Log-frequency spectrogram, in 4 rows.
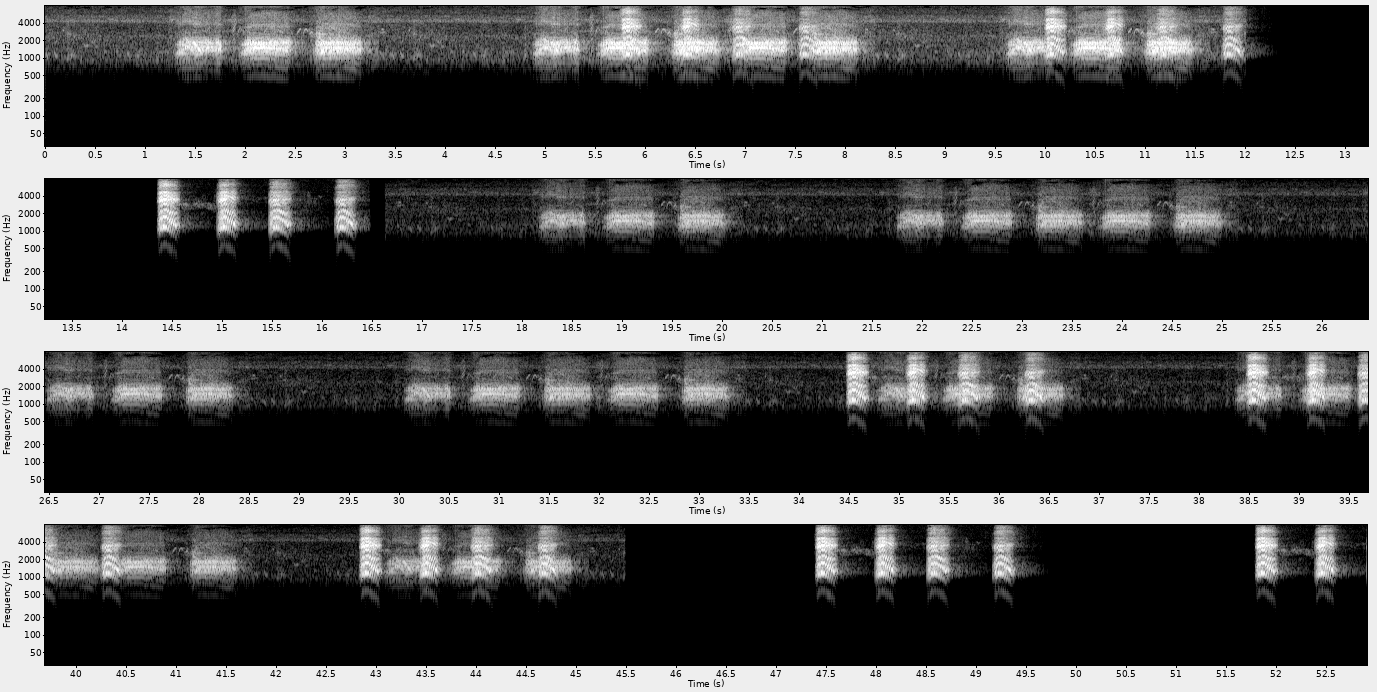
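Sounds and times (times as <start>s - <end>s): crow cawing: 1.3s - 3.3s, 4.8s - 8.3s, 9.6s - 12.2s, 14.4s - 16.5s, 18.2s - 20.2s, 21.7s - 25.2s, 26.4s - 28.5s, 30.0s - 33.5s, 34.4s - 36.8s, 38.4s - 41.8s, 42.8s - 45.1s, 47.4s - 49.7s, 51.8s - 52.8s.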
